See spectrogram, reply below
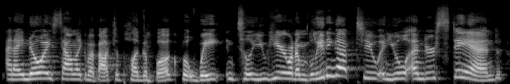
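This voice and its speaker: A woman's voice: on the high side, quick pace, fairly bright tone. A woman guest on a podcast, telling a story in a passionate, outspoken way. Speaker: guest, screenwriter. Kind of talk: interview answers.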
